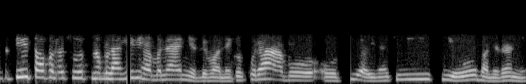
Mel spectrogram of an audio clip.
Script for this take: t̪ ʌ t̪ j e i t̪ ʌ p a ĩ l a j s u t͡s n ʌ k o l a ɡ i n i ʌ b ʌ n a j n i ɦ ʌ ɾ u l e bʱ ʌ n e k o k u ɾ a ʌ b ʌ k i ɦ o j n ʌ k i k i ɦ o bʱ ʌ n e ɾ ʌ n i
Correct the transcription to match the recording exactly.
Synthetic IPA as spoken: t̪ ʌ t̪ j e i t̪ ʌ p a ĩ l a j s o t͡s n ʌ k o l a ɡ i n i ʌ b ʌ n a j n i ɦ ʌ ɾ u l e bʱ ʌ n e k o k u ɾ a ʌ b ʌ k i ɦ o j n ʌ k i k i ɦ o bʱ ʌ n e ɾ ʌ n i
